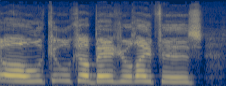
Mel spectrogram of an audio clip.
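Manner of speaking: mock-condescending, talking down. Explaining their anger by acting out someone talking down to you, mock-condescending. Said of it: "always talking down to you".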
